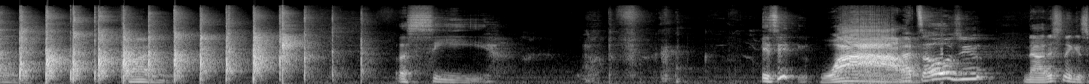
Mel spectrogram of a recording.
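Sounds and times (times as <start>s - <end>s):
hand clapping: 0.0s - 3.8s
speech: 4.0s - 5.1s, 7.6s - 10.8s.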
